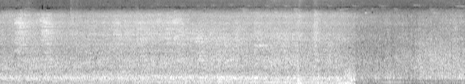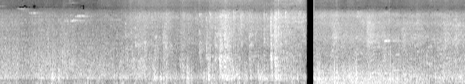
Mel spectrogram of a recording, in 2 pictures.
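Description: Berlin U-Bahn train running into an underground station, with a loud steady rumble for about seven seconds that breaks off abruptly. It is followed by the quieter sound of the train standing at the platform, then a brief dropout and a louder stretch near the end.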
